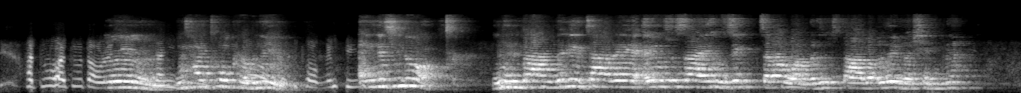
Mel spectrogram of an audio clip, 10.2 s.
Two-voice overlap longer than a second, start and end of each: 1.1-2.5

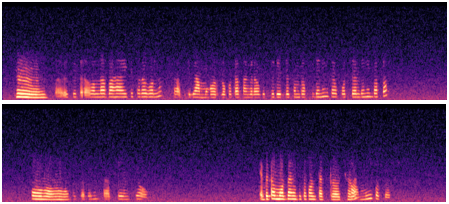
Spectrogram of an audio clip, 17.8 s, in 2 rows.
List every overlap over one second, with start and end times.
none

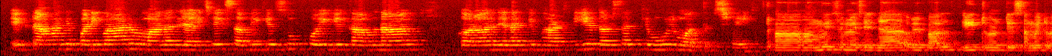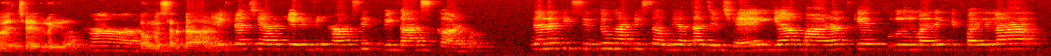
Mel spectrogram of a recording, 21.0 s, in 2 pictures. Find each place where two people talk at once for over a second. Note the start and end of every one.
none

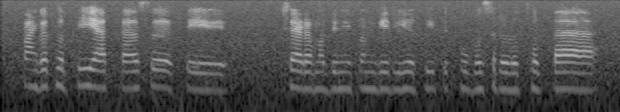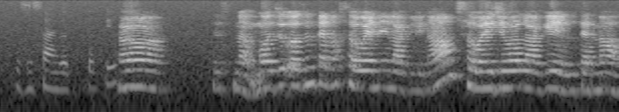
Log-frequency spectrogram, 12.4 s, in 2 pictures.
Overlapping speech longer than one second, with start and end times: none

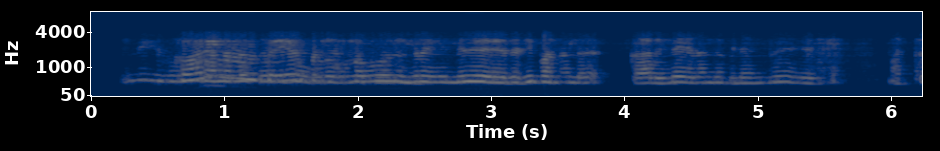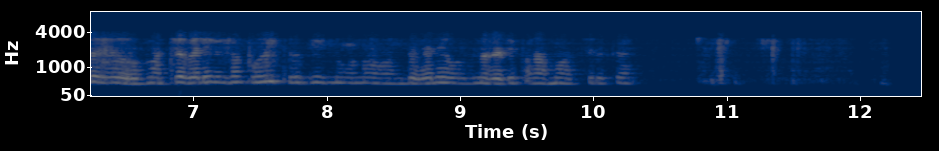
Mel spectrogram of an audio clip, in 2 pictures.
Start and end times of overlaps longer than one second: 0.5-2.4

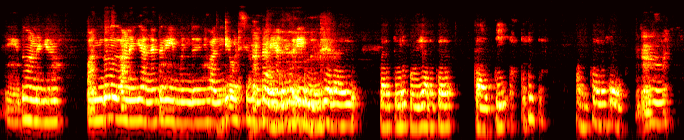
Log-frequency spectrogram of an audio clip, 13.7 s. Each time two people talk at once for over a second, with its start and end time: 5.0-6.4

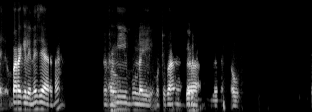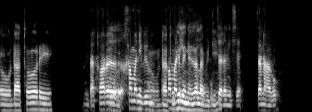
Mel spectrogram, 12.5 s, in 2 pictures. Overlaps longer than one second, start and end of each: 9.2-10.6

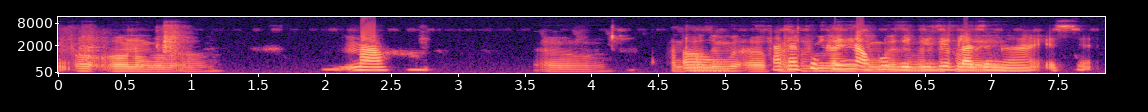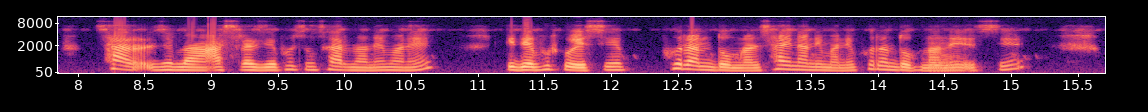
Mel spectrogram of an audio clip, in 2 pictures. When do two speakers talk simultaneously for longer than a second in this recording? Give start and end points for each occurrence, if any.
5.4-7.1

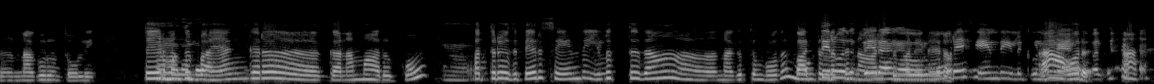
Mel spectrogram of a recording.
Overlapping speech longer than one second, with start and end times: 8.0-9.6

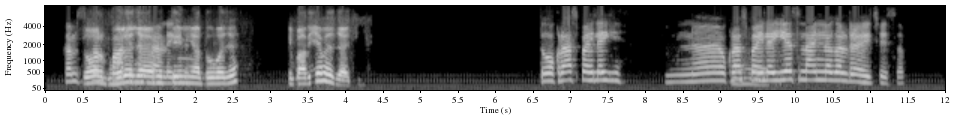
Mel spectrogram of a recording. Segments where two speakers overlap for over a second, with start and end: 0.6-1.9

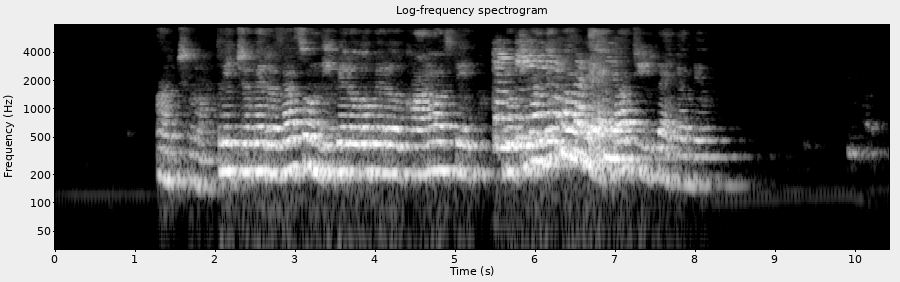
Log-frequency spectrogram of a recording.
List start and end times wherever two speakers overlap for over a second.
5.6-7.1

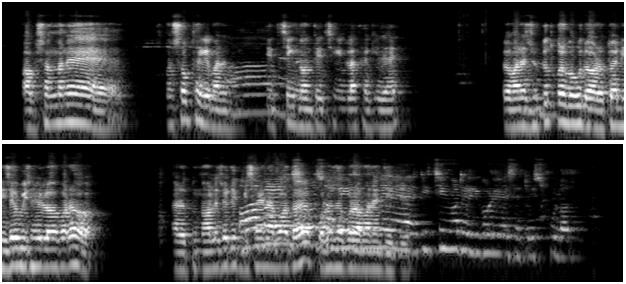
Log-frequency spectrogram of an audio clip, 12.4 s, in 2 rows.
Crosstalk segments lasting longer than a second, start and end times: 8.7-10.3

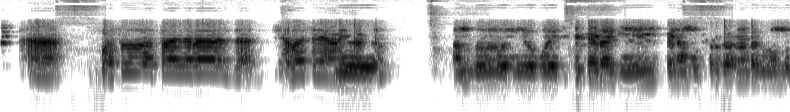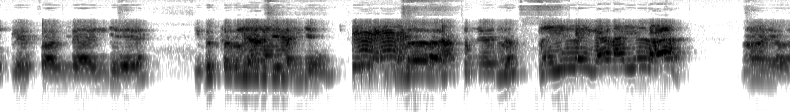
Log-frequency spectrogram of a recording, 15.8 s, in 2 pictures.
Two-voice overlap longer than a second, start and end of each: none

